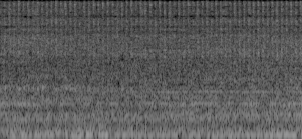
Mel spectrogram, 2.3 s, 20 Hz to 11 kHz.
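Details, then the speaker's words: 2016 Mitsubishi Outlander Sport bought at auction: steady, even idle rumble with no knocks or ticks; sounds like a normal, healthy engine, no leaks seen. "So here we go. That sounds like a normal Mitsubishi motor to me."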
